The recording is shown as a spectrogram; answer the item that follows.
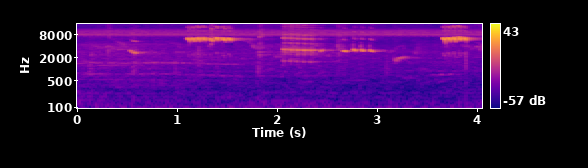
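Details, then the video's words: Konin delivering 'tembakan kasar', a coarse shot phrase. A very high rapid pulsed burst is followed by lower, harsher stuttering notes and a short rising whistle, then another high staccato burst at the end. Faint background chirping is audible. "Tembakan Kasar Konin"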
